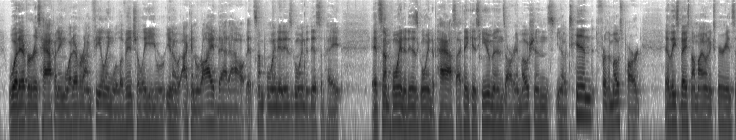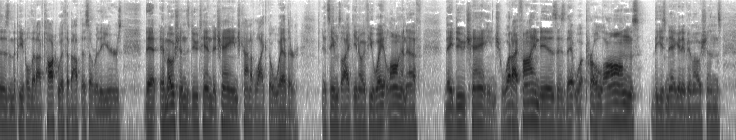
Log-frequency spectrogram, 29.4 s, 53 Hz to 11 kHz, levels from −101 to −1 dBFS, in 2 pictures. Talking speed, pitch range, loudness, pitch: 200 wpm, 90-95 Hz, -19 LUFS, 95 Hz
